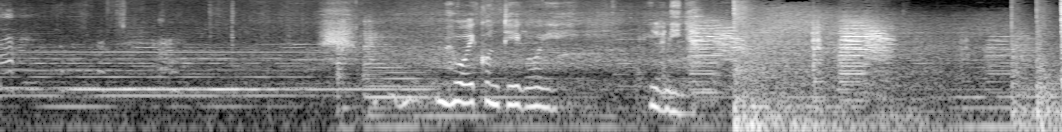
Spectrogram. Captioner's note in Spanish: Llanto del niño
